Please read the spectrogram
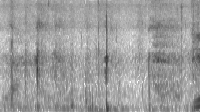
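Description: Skis and poles working up a snowy skin track: a few short knocks and crunches from steps and pole plants, roughly one every half second.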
